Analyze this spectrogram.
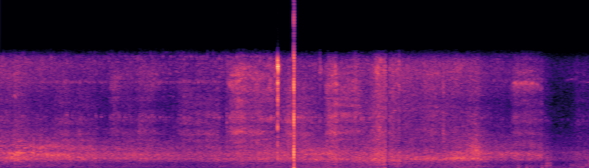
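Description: A car passes close by.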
